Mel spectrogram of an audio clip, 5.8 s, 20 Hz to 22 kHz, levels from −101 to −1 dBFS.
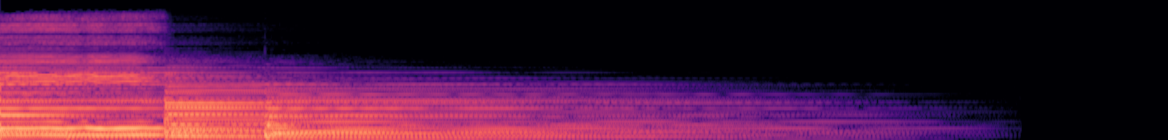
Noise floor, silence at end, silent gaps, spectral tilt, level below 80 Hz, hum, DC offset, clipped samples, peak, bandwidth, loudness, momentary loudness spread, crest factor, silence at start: -69 dBFS; 2.35 s; none; -6.5 dB/octave; -62 dBFS; none; under 0.1%; under 0.1%; -6 dBFS; 15 kHz; -22 LUFS; 22 LU; 18 dB; 0 s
